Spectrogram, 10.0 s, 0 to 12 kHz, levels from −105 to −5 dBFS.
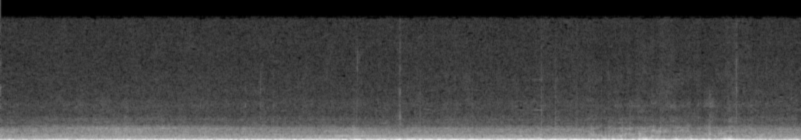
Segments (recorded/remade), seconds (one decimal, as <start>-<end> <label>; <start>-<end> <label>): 0.0-7.3 recorded; 7.3-9.2 remade; 9.2-10.0 recorded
